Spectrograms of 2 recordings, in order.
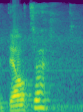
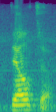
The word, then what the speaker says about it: delta: The delta? That a triangle, that's a good question. A triangle is strangely enough, is a letter in the Greek alphabet, and it's called delta. That's how you pronounce it.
